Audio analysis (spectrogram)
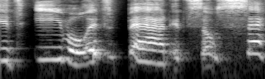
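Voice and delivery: laughing while talking. Speaker ranting about politics, laughing while talking. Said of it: "I'm laughing so hard".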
